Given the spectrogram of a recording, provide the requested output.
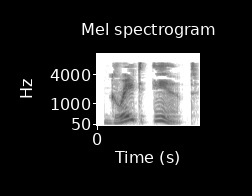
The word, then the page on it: great-aunt: British English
